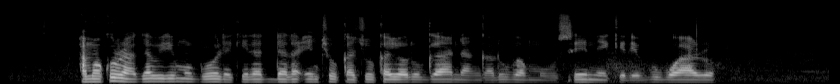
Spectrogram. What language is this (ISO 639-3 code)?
lug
